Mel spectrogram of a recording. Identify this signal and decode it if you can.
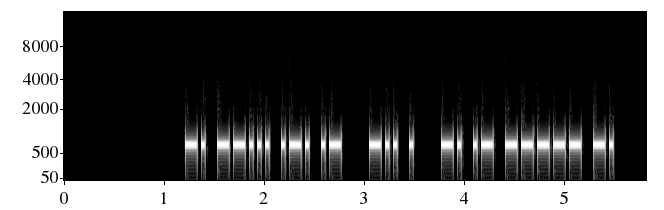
Morse code, heard as a keyed tone, about 29 wpm, 700 Hz. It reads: N7RA DE NA0N
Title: USA Callsign DE Callsign - 4 Characters - 30wpm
